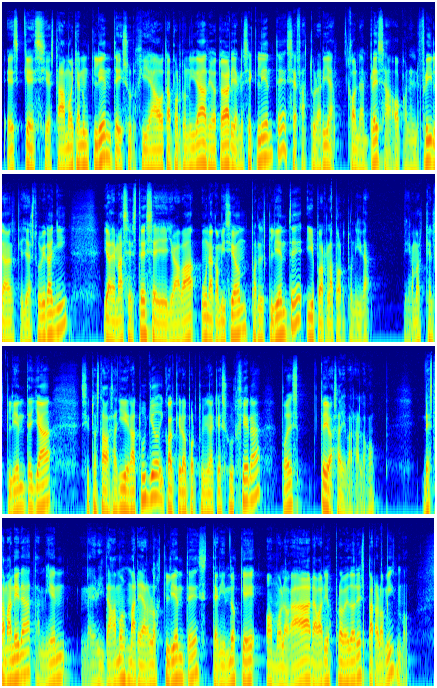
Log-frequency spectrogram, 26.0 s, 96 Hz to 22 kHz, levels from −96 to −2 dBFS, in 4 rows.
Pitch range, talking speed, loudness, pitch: 95-115 Hz, 195 wpm, -29 LUFS, 100 Hz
